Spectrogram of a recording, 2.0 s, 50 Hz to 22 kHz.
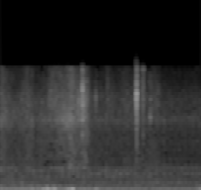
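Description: BMW 320d's 2.0-litre four-cylinder diesel engine idling with a steady low hum, with a few low knocks of handling about half a second in.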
